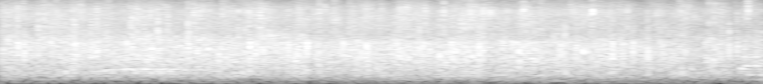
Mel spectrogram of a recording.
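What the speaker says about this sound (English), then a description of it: "Let's give them a round of applause." A gala audience at a sports hall of fame induction applauds the recreation and parks department with dense, steady clapping from many hands, loud and sustained with no break, under a faint crowd murmur.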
